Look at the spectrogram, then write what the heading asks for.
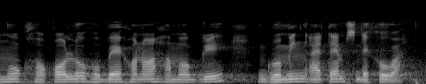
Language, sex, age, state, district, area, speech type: Assamese, male, 18-30, Assam, Sivasagar, rural, read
